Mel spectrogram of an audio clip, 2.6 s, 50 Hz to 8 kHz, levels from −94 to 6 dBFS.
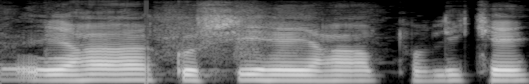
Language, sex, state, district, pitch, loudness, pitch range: Hindi, male, Chhattisgarh, Balrampur, 145 Hz, -15 LUFS, 140-150 Hz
